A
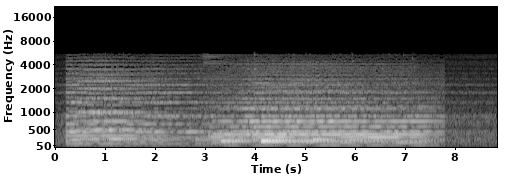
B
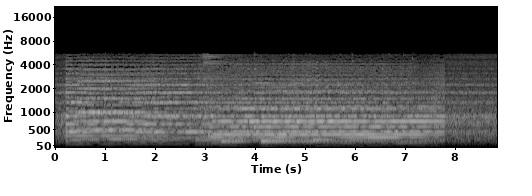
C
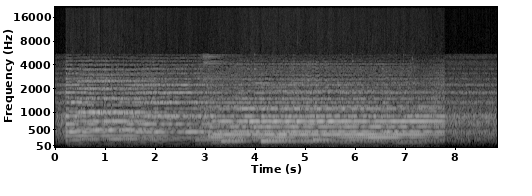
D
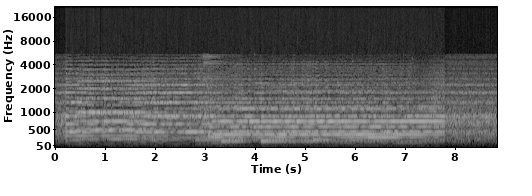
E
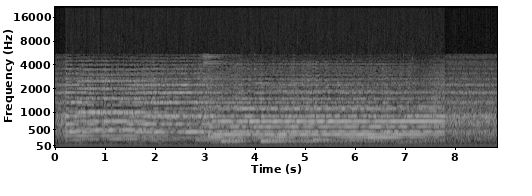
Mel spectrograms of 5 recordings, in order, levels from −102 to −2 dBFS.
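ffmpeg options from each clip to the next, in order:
ffmpeg -i in.wav -af "highpass=670,acompressor=threshold=-47dB:ratio=3,volume=7.5dB" out.wav
ffmpeg -i in.wav -af "acrusher=bits=6:mode=log:mix=0:aa=0.000001" out.wav
ffmpeg -i in.wav -af "acompressor=threshold=-41dB:ratio=6,volume=6.5dB" out.wav
ffmpeg -i in.wav -af "aeval=exprs='val(0)+0.000355*(sin(2*PI*60*n/s)+sin(2*PI*2*60*n/s)/2+sin(2*PI*3*60*n/s)/3+sin(2*PI*4*60*n/s)/4+sin(2*PI*5*60*n/s)/5)':channel_layout=same,volume=-1.5dB" out.wav

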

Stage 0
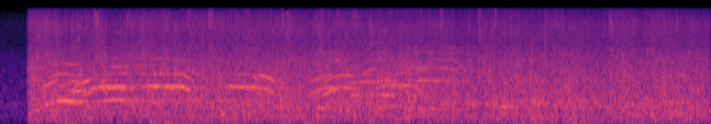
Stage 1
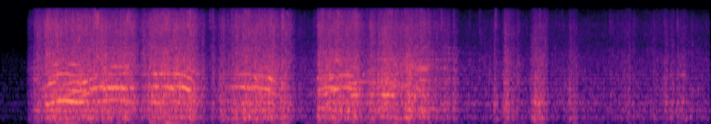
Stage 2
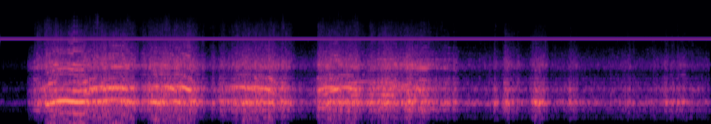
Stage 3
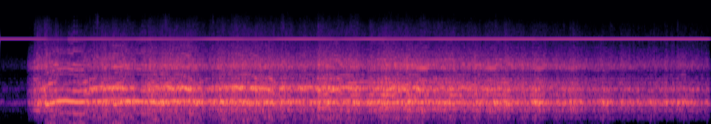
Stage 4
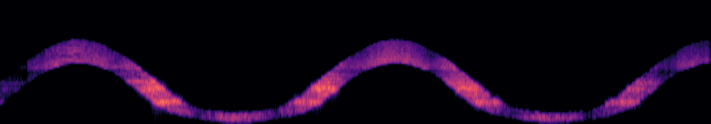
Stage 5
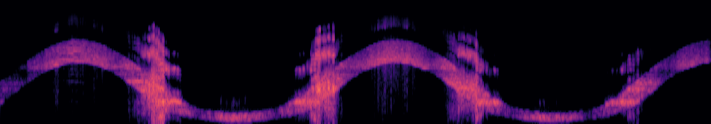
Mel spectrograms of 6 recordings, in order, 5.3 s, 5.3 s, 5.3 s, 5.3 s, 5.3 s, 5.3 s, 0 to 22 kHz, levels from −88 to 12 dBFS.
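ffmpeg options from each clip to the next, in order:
ffmpeg -i in.wav -af "agate=range=-21dB:threshold=-23dB:ratio=16:detection=peak,aecho=1:1:4.3:0.91,volume=3dB" out.wav
ffmpeg -i in.wav -filter_complex "[0:a]asplit=3[link_01][link_02][link_03];[link_01]bandpass=frequency=730:width_type=q:width=8,volume=0dB[link_04];[link_02]bandpass=frequency=1090:width_type=q:width=8,volume=-6dB[link_05];[link_03]bandpass=frequency=2440:width_type=q:width=8,volume=-9dB[link_06];[link_04][link_05][link_06]amix=inputs=3:normalize=0,asplit=2[link_07][link_08];[link_08]highpass=frequency=720:poles=1,volume=16dB,asoftclip=type=tanh:threshold=-9.5dB[link_09];[link_07][link_09]amix=inputs=2:normalize=0,lowpass=frequency=3000:poles=1,volume=-6dB,aeval=exprs='val(0)+0.00447*sin(2*PI*5900*n/s)':channel_layout=same" out.wav
ffmpeg -i in.wav -filter_complex "[0:a]acompressor=threshold=-24dB:ratio=6,asplit=2[link_01][link_02];[link_02]aecho=0:1:510|867|1117|1292|1414:0.631|0.398|0.251|0.158|0.1[link_03];[link_01][link_03]amix=inputs=2:normalize=0,volume=7dB" out.wav
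ffmpeg -i in.wav -filter_complex "[0:a]tremolo=f=1.7:d=0.92,acrossover=split=740[link_01][link_02];[link_01]aeval=exprs='abs(val(0))':channel_layout=same[link_03];[link_03][link_02]amix=inputs=2:normalize=0,afftfilt=real='re*between(b*sr/1024,230*pow(4000/230,0.5+0.5*sin(2*PI*0.42*pts/sr))/1.41,230*pow(4000/230,0.5+0.5*sin(2*PI*0.42*pts/sr))*1.41)':imag='im*between(b*sr/1024,230*pow(4000/230,0.5+0.5*sin(2*PI*0.42*pts/sr))/1.41,230*pow(4000/230,0.5+0.5*sin(2*PI*0.42*pts/sr))*1.41)':win_size=1024:overlap=0.75,volume=3dB" out.wav
ffmpeg -i in.wav -af "aeval=exprs='0.316*(cos(1*acos(clip(val(0)/0.316,-1,1)))-cos(1*PI/2))+0.141*(cos(7*acos(clip(val(0)/0.316,-1,1)))-cos(7*PI/2))':channel_layout=same,volume=-1.5dB" out.wav

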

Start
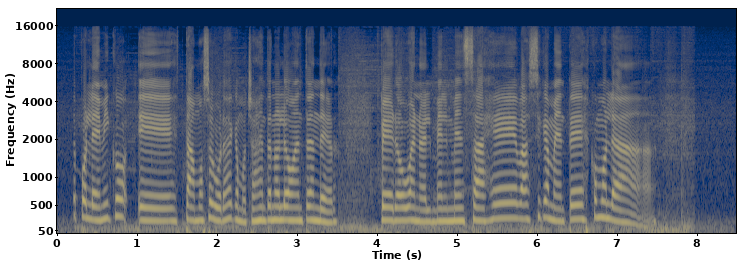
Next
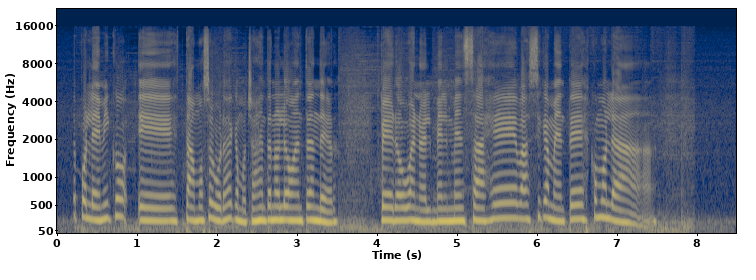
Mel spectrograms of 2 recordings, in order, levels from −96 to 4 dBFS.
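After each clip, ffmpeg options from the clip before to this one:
ffmpeg -i in.wav -af "equalizer=frequency=210:width=1.6:gain=8.5" out.wav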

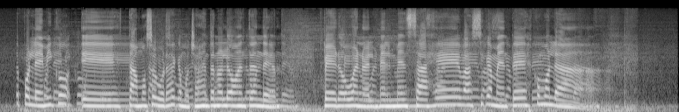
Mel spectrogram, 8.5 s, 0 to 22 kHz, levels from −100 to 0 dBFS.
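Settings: ffmpeg -i in.wav -filter_complex "[0:a]asplit=2[link_01][link_02];[link_02]adelay=233.2,volume=-12dB,highshelf=frequency=4000:gain=-5.25[link_03];[link_01][link_03]amix=inputs=2:normalize=0,volume=8dB" out.wav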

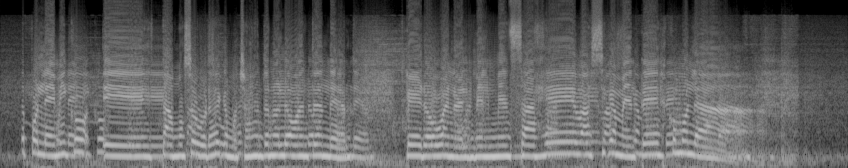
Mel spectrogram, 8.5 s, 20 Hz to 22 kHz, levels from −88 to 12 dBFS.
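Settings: ffmpeg -i in.wav -filter_complex "[0:a]asplit=2[link_01][link_02];[link_02]highpass=frequency=720:poles=1,volume=27dB,asoftclip=type=tanh:threshold=-1dB[link_03];[link_01][link_03]amix=inputs=2:normalize=0,lowpass=frequency=7500:poles=1,volume=-6dB,volume=-7.5dB" out.wav

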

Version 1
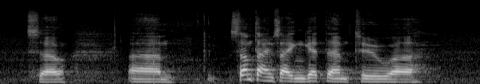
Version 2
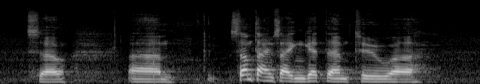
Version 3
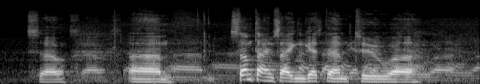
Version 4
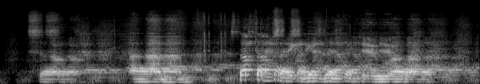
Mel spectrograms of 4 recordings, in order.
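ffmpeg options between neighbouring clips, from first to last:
ffmpeg -i in.wav -af "highpass=56" out.wav
ffmpeg -i in.wav -filter_complex "[0:a]asplit=5[link_01][link_02][link_03][link_04][link_05];[link_02]adelay=416,afreqshift=83,volume=-15.5dB[link_06];[link_03]adelay=832,afreqshift=166,volume=-22.2dB[link_07];[link_04]adelay=1248,afreqshift=249,volume=-29dB[link_08];[link_05]adelay=1664,afreqshift=332,volume=-35.7dB[link_09];[link_01][link_06][link_07][link_08][link_09]amix=inputs=5:normalize=0,dynaudnorm=framelen=240:gausssize=5:maxgain=12.5dB" out.wav
ffmpeg -i in.wav -filter_complex "[0:a]acrossover=split=630[link_01][link_02];[link_01]aeval=exprs='val(0)*(1-1/2+1/2*cos(2*PI*4.2*n/s))':channel_layout=same[link_03];[link_02]aeval=exprs='val(0)*(1-1/2-1/2*cos(2*PI*4.2*n/s))':channel_layout=same[link_04];[link_03][link_04]amix=inputs=2:normalize=0,asplit=2[link_05][link_06];[link_06]aecho=0:1:46.65|169.1|207:0.398|0.562|0.447[link_07];[link_05][link_07]amix=inputs=2:normalize=0,volume=2dB" out.wav

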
